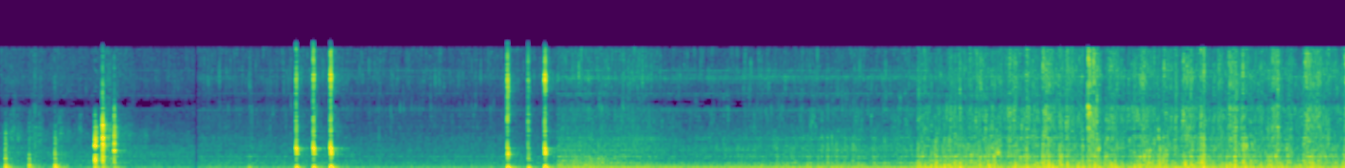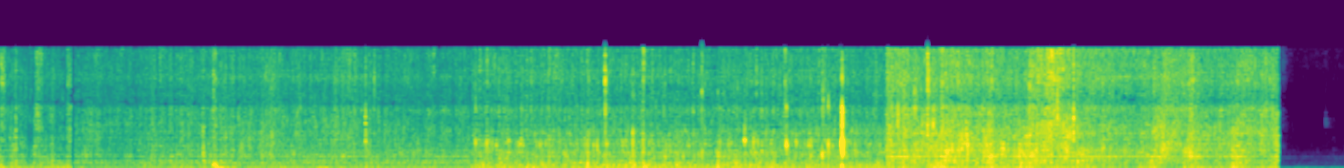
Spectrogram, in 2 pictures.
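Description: A few clinks of a wooden spoon against a glass measuring cup as a starch slurry is mixed. Then a pan of eggplant and minced meat in sauce simmers and bubbles while it is stirred with a silicone spatula, over a low steady hum; the bubbling grows louder near the end and cuts off suddenly.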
